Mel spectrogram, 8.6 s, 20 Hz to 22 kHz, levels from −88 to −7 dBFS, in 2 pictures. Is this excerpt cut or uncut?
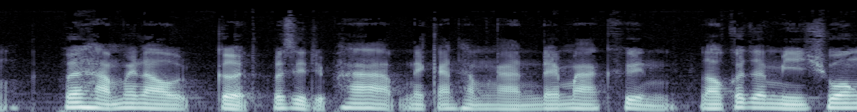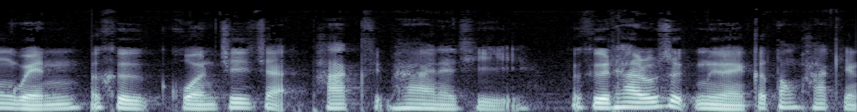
cut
